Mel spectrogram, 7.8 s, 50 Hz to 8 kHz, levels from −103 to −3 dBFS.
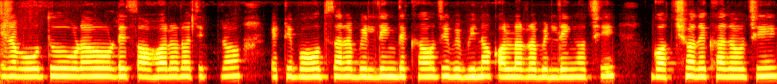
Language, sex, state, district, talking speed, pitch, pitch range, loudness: Odia, female, Odisha, Nuapada, 175 wpm, 240 Hz, 235-245 Hz, -17 LUFS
